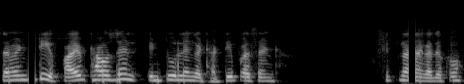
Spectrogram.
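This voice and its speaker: A commerce teacher lecturing a class, asking questions and answering them himself, repeating key terms and drawing them out slowly as he writes. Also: sits high. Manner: stretches out terms slowly while writing. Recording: dull lo-fi recording.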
